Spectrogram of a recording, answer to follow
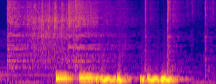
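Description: Instrumental jazz quintet recording: a crash right at the start rings away, then low bass and guitar notes sound with the drums, with another sharp drum hit near the end.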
